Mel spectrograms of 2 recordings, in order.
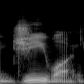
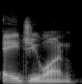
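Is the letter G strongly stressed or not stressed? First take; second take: stressed; not stressed. First: The G is said with strong emphasis. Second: The G carries no special emphasis. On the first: "I put the pronunciation on the G" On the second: "A lot of people say"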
